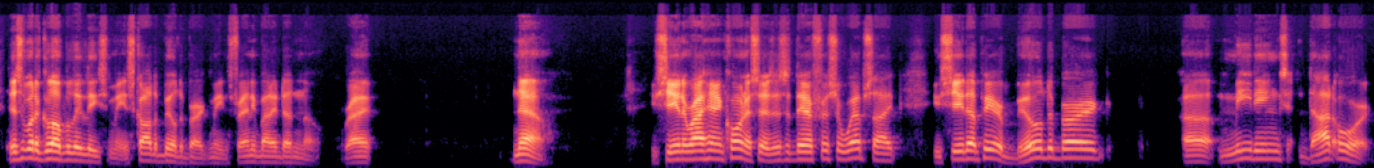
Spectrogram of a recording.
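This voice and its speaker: A man teaching scripture informally as a podcast host, with conversational streetwise slang and animated asides. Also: mid-range voice, dry recording.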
